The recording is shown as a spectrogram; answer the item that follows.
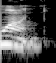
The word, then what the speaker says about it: Wang: My name is Wang, or Wing as American pronunciation.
